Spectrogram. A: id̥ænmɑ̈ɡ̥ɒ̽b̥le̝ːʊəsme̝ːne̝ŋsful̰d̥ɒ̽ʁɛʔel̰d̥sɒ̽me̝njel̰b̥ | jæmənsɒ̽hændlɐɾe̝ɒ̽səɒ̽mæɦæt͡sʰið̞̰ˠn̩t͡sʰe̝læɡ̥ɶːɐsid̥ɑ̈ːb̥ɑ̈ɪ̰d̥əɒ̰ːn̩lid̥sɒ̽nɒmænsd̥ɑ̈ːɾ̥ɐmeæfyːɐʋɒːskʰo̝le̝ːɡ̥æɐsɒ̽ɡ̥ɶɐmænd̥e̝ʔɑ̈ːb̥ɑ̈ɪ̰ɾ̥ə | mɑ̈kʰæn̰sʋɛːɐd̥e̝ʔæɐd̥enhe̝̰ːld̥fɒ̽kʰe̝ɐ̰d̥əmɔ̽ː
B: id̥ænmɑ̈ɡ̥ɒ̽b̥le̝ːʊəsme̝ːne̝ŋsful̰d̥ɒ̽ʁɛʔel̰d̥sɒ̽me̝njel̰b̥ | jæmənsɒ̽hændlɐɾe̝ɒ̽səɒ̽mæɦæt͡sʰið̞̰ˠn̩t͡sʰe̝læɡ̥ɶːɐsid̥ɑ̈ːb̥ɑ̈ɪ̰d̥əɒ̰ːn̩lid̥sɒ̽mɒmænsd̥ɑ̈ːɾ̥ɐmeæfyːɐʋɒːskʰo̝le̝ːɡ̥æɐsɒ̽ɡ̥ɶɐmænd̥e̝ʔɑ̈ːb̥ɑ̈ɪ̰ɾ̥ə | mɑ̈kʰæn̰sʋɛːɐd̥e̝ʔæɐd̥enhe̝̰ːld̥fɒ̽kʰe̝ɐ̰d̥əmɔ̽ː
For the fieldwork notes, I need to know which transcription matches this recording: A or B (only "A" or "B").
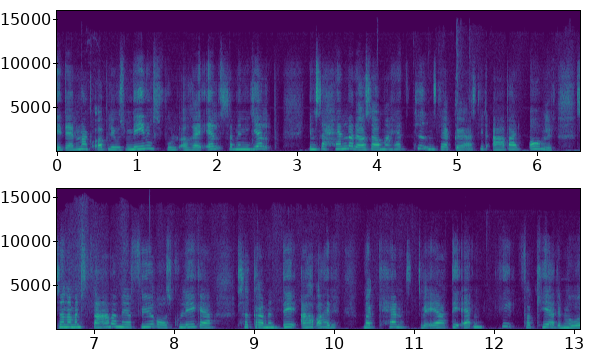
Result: A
